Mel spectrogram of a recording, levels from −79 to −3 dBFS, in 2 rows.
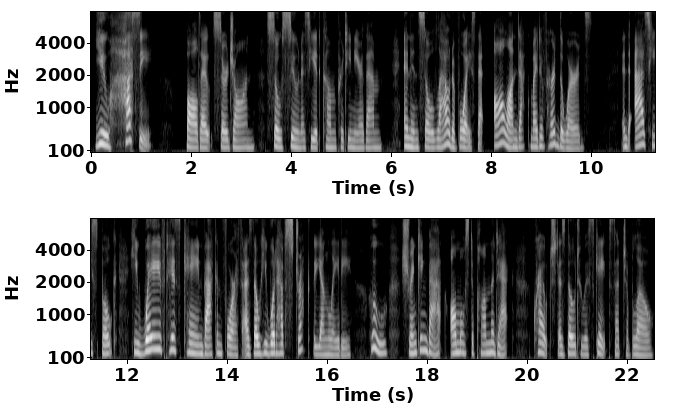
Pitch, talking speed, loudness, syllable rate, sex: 185 Hz, 175 wpm, -24 LUFS, 4.1 syllables/s, female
